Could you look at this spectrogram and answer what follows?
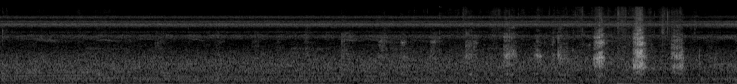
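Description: Steady high-pitched chorus of crickets, with a run of short sounds from a dog running up close past the microphone in the second half, loudest about six seconds in.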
